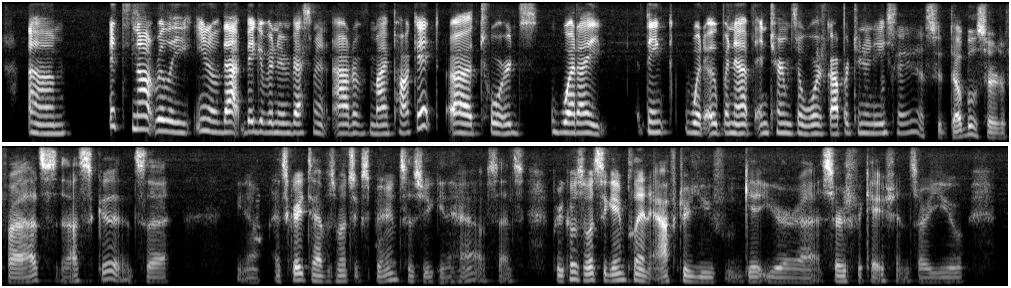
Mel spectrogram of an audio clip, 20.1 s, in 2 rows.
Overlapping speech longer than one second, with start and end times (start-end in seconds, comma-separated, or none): none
